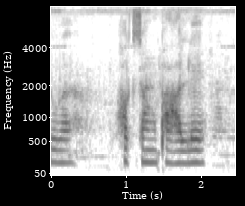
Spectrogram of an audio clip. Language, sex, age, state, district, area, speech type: Manipuri, female, 30-45, Manipur, Chandel, rural, spontaneous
